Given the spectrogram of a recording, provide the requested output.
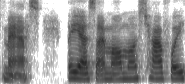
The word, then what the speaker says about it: Maas: The last time I mentioned her, I learned that I was saying her last name wrong. So yes, apparently it's Mass.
